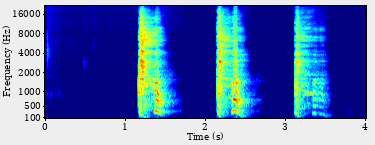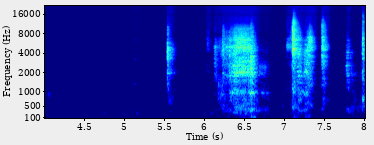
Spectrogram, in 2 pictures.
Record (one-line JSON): {"three_cough_length": "8.0 s", "three_cough_amplitude": 32768, "three_cough_signal_mean_std_ratio": 0.22, "survey_phase": "beta (2021-08-13 to 2022-03-07)", "age": "65+", "gender": "Female", "wearing_mask": "No", "symptom_none": true, "smoker_status": "Ex-smoker", "respiratory_condition_asthma": false, "respiratory_condition_other": false, "recruitment_source": "REACT", "submission_delay": "6 days", "covid_test_result": "Negative", "covid_test_method": "RT-qPCR", "influenza_a_test_result": "Negative", "influenza_b_test_result": "Negative"}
